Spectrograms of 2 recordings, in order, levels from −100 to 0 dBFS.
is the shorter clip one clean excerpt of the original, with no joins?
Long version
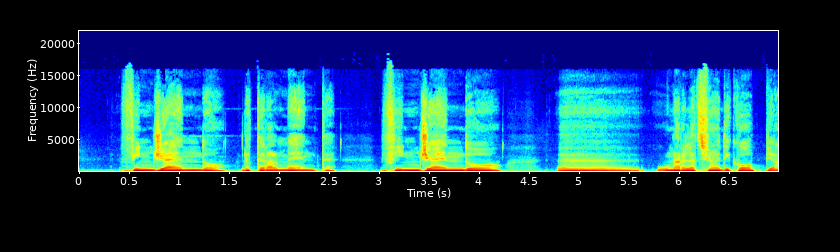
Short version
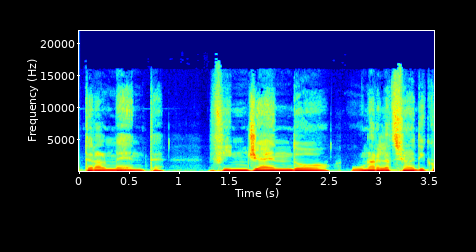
no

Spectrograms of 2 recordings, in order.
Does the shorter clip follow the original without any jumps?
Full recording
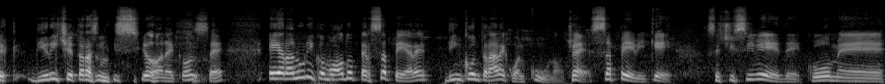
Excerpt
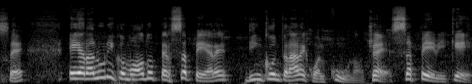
yes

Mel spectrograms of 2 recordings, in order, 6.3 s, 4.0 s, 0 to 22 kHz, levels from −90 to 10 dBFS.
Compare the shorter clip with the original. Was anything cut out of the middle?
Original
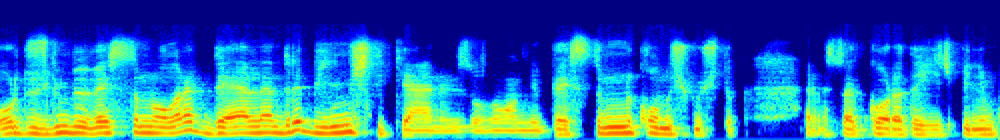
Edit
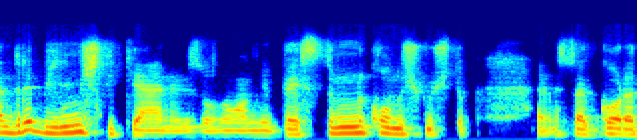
no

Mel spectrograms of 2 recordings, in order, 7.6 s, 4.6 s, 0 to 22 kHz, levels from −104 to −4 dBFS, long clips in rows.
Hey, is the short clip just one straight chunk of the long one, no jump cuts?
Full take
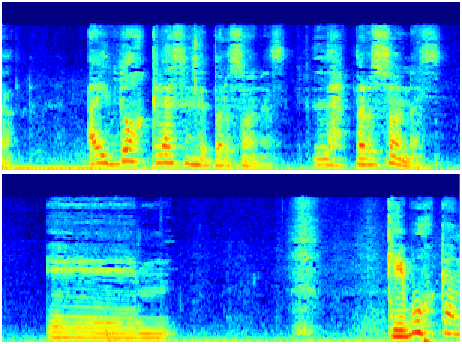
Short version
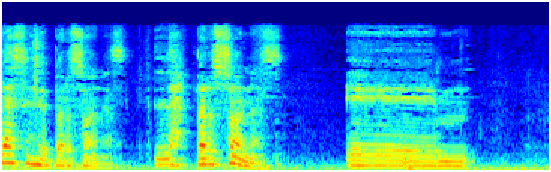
yes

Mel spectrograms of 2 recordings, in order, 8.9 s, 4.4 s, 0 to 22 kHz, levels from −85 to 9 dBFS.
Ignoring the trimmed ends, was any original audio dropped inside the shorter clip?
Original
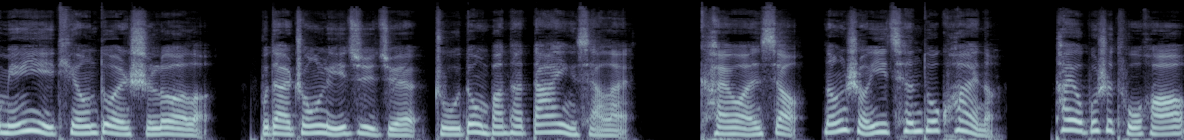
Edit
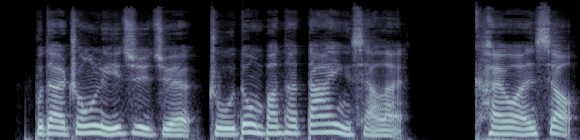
no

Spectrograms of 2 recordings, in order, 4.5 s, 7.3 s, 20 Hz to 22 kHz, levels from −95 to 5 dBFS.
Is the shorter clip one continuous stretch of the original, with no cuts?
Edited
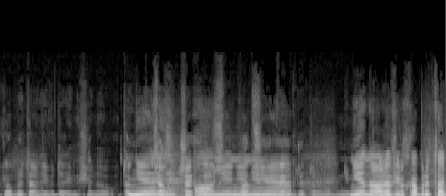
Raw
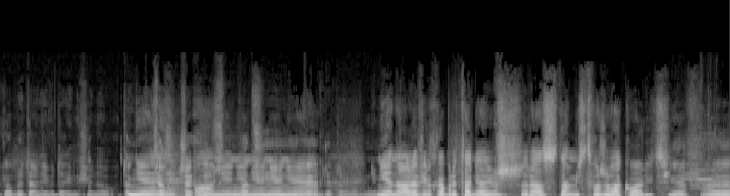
no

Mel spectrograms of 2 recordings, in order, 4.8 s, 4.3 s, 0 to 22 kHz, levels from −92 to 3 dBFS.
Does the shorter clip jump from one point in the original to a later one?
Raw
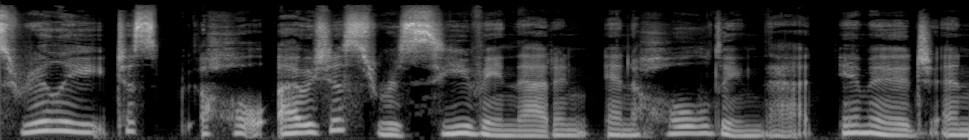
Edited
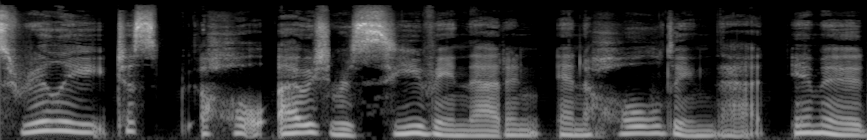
yes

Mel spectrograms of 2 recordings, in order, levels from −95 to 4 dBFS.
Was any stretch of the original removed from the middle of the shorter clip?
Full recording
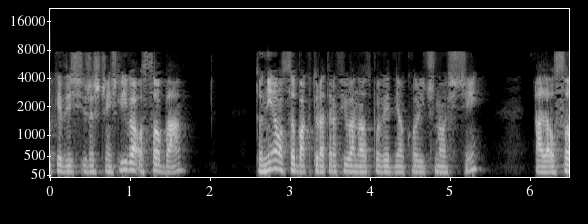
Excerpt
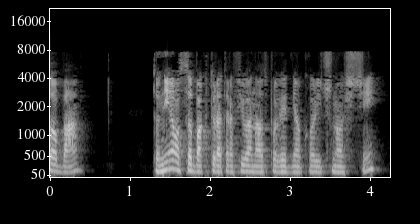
no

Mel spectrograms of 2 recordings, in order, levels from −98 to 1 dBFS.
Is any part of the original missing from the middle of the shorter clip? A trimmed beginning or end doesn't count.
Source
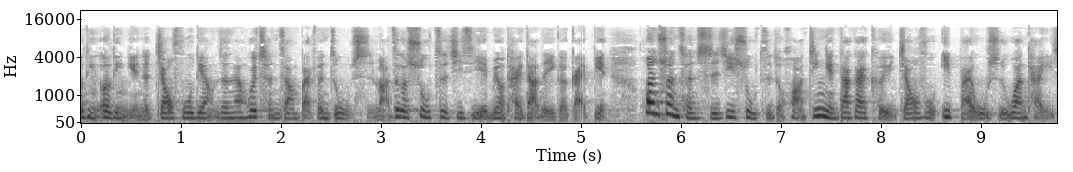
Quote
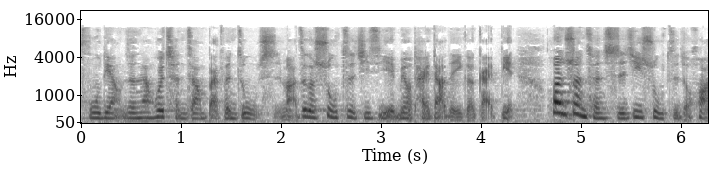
no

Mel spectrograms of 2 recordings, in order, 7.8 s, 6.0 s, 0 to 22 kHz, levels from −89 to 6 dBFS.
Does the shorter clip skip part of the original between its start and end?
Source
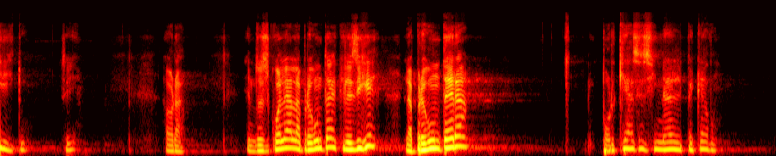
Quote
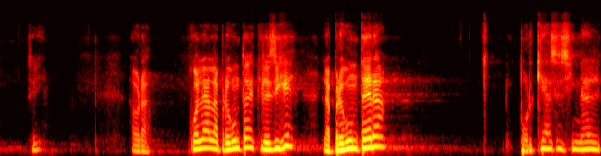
yes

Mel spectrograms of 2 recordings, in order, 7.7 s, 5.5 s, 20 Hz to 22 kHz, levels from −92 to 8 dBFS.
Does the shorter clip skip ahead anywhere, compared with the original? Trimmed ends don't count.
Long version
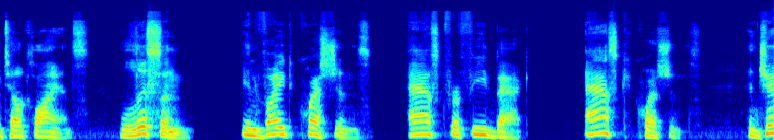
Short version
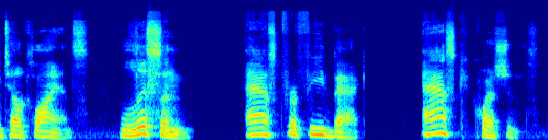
yes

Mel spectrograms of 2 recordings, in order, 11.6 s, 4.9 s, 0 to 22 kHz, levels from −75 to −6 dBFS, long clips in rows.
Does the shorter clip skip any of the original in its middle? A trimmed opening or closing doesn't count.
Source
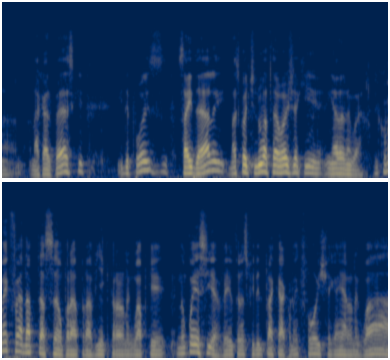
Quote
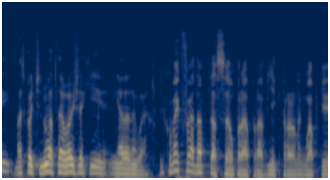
no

